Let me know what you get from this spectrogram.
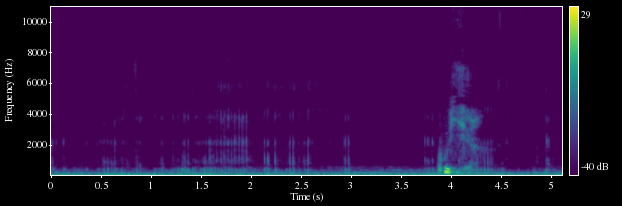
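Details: Deep, steady rumbling purr from a pet tomcat being spoken to in Russian, the droning throb constant under quiet talk, with a short sharp sound about four seconds in.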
